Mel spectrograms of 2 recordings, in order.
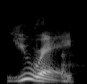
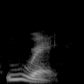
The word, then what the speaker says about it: Ouray: Secondly, I want to address the pronunciation of my username is hip, hip, ooray, not ooray. Don't worry, though, Zach. You're not the only one who would have pronounced it that way. I got the name based off my hometown of Ouray, Colorado, which is a small mountain town located in the heart of the San Juan Mountains in the southwest corner of the state.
